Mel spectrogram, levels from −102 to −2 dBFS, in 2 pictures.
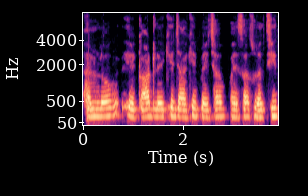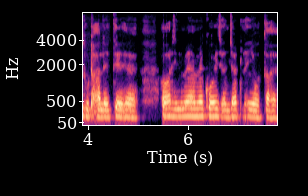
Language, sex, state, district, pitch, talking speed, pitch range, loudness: Hindi, male, Bihar, Araria, 155 Hz, 160 wpm, 150-160 Hz, -15 LUFS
